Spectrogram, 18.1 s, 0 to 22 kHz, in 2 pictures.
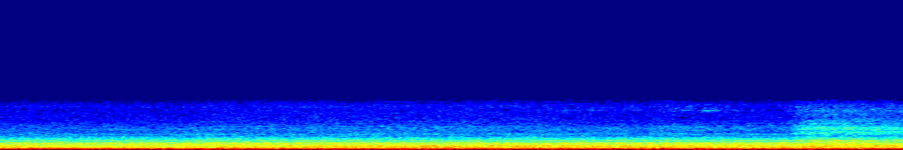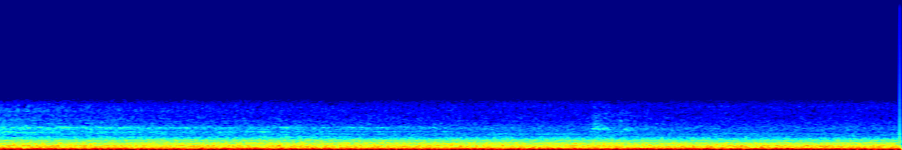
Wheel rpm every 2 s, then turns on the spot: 0, 0, 0, 0, 0, 0, 0, 0, 0.
none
